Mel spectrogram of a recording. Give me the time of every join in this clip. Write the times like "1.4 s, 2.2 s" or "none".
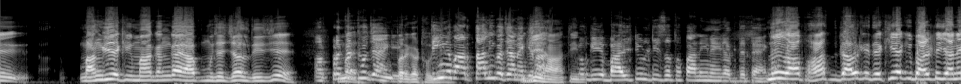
5.8 s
